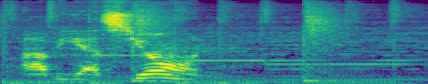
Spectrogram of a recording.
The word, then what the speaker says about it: aviación: Okay, next one, in English you'd say aviation, but in Spanish it's going to be aviación. Aviación. Good. In English it's aviation. In Spanish you say, good, aviación.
